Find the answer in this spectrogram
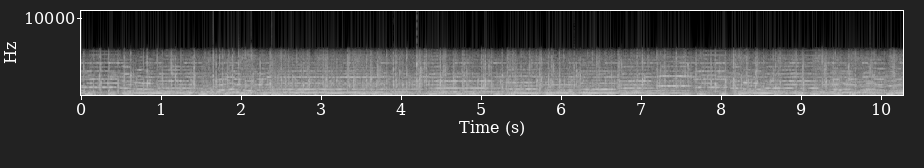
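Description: A town wind band playing a slow melody in long held notes, loud and steady throughout.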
